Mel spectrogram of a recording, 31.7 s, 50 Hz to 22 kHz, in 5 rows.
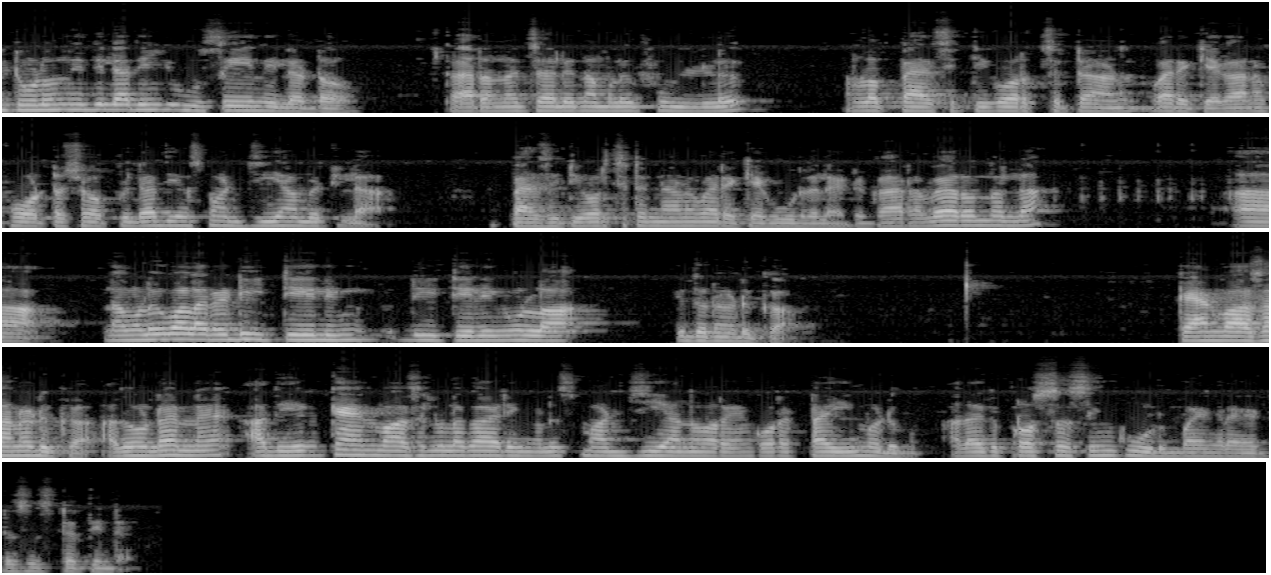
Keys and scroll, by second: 11.6-12.4 typing.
